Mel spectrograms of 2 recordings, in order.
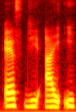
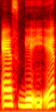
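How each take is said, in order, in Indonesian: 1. Huruf-hurufnya dibaca dengan nama huruf bahasa Inggris. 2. Huruf-hurufnya dibaca dengan nama huruf bahasa Indonesia. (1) "tapi S G I E karena itu singkatan bahasa Inggris"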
